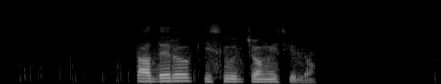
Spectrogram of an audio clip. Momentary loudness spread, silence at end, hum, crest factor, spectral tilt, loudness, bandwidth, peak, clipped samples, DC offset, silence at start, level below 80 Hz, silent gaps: 15 LU; 1.25 s; none; 22 dB; -8 dB/octave; -33 LUFS; 7.2 kHz; -14 dBFS; under 0.1%; under 0.1%; 1.35 s; -74 dBFS; none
